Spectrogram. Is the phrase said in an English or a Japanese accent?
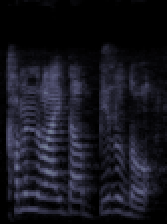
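Japanese. It is said in a Japanese accent. The listener understands it. The speaker calls it right.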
